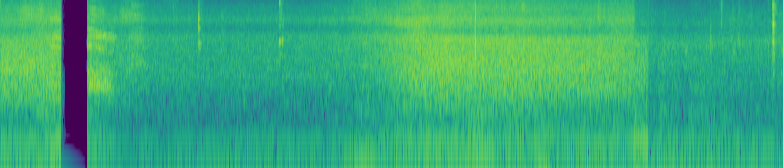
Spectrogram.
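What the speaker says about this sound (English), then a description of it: "We're driving through the city" Car driving through city traffic in the Bronx, a steady low engine and road hum from inside the vehicle, with a brief dropout and a swell of passing traffic noise midway.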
